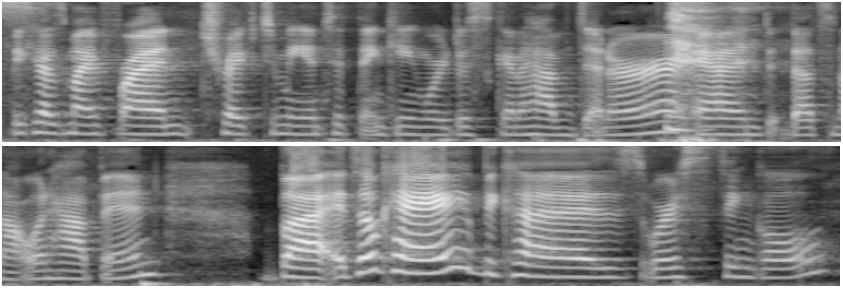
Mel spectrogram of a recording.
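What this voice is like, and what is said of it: Rusty, strained voice. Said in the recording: “As you can tell from my voice, it's like rusty ... definitely struggling”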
